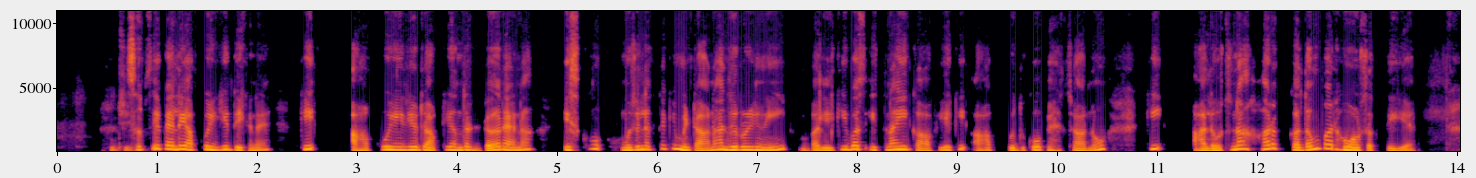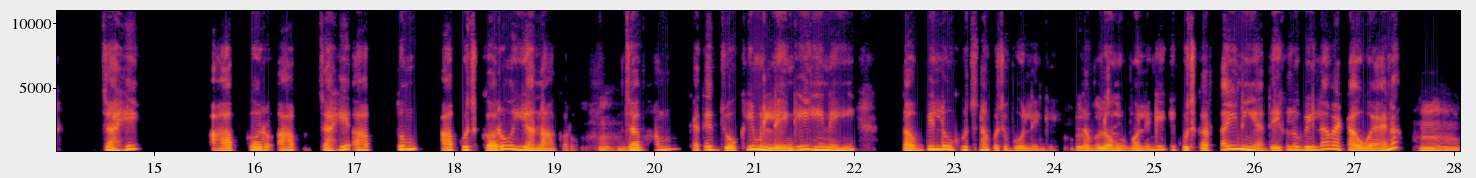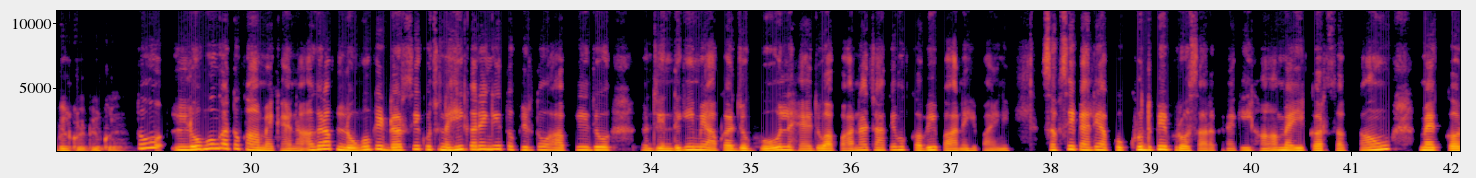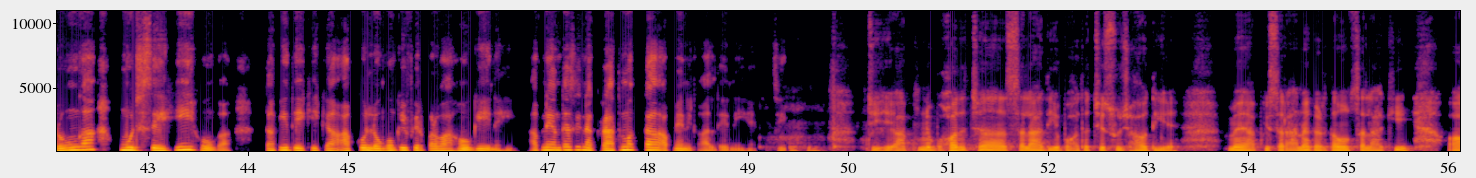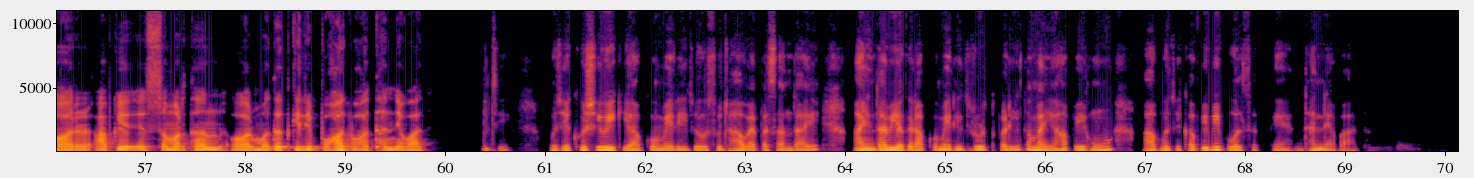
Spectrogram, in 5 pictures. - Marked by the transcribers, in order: in English: "गोल"
- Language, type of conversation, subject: Hindi, advice, बाहरी आलोचना के डर से मैं जोखिम क्यों नहीं ले पाता?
